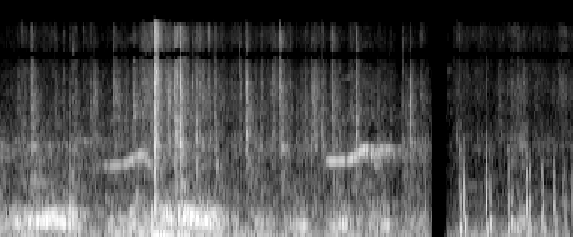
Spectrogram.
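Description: Madras pigeons cooing at a home loft in Kolkata, with low throaty coos repeating in a steady rhythm close by, mixed with brief whistle-like notes and a short gap near the end.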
